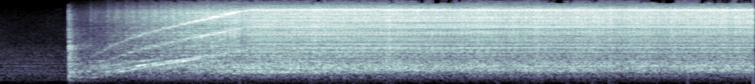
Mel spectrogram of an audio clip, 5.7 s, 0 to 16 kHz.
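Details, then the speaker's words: Heald 271 Gage-Matic internal grinder, believed 1980, reconditioned, 17,500 rpm Red-Head grinding spindle, motor apparently rebuilt: high whine climbs smoothly for about 1.5 seconds then holds a clean steady pitch; normal spindle run. "You can hear the spindle. Even the motor looks like it might have been rebuilt or reworked."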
